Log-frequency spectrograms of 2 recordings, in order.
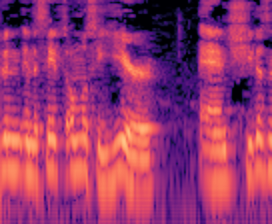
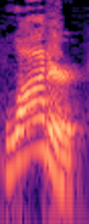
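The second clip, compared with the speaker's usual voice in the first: echoing American; 6 semitones higher, 5 dB louder than usual. Shown as a demonstration. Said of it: "make you say".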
